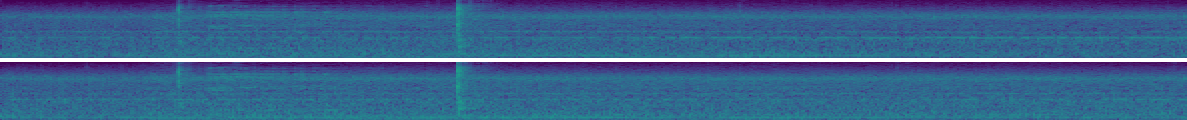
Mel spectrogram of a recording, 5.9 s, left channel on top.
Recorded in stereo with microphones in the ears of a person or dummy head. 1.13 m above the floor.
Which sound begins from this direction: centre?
A clunk, at 0.9 s.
